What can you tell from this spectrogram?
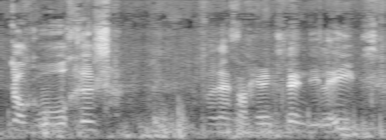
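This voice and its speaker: Bloke rambling while out running, highish voice, sweary, takes the piss out of himself, really loud wind and rain. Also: male voice, fairly even intonation, unhurried. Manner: talking while out running, in broken phrases; sweary, self-deprecating. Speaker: running vlogger. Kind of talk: casual rambling vlog chat. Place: outdoors along roads in the rain.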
